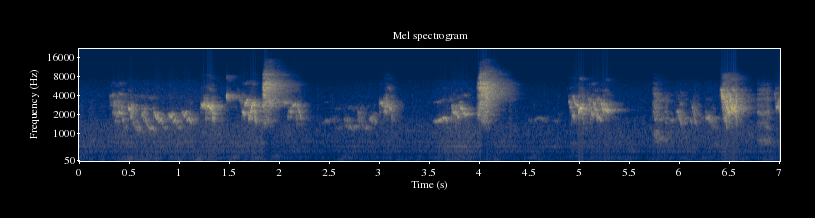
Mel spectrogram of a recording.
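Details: Chirping from pet budgies, a steady stream of buzzy warbles punctuated by sharp, very high squeaks roughly every two seconds.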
